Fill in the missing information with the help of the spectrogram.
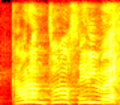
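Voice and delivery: loud, slow scornful yell; mocking shout. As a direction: bark it at the beaten fighter. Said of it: "que el referee diga". (gritando con desprecio)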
